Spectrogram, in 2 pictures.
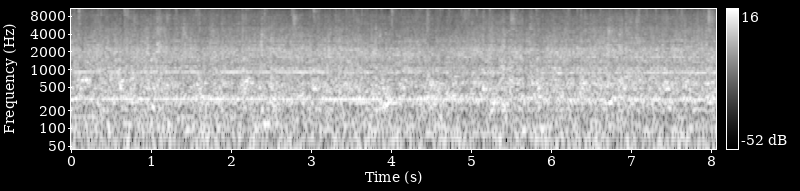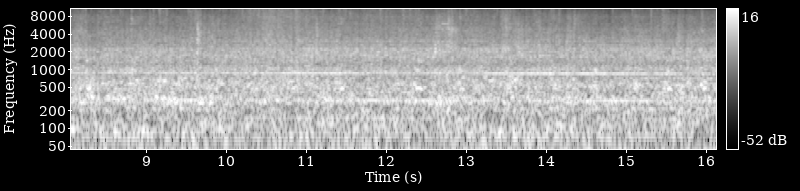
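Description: Ohmi Railway 800 series electric train running between stations at a steady pace, heard from inside the front of the train: even wheel-and-rail running noise with a steady hum from the running gear.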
